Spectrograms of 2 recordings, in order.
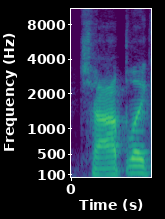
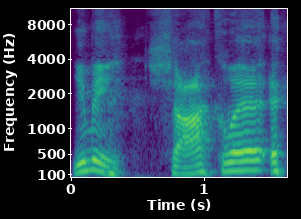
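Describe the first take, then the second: First: "Choplic" said as CHOP-lic, the k sound of chocolate dropped; kid's mispronunciation. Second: "chocolate" said properly, higher and slower, as a puzzled question; correct word. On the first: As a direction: say "Choplic" like a small child who can't manage chocolate. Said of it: "she would say choplic instead of chocolate". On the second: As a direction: correct the kid with "chocolate", slowly and up high. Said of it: "instead of chocolate". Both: Retold or imitated.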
